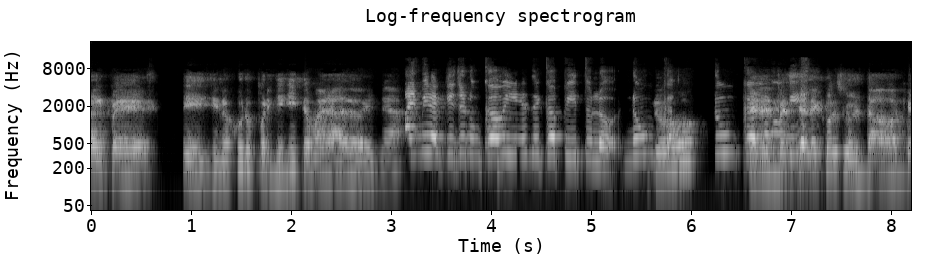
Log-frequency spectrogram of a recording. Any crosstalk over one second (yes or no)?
no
